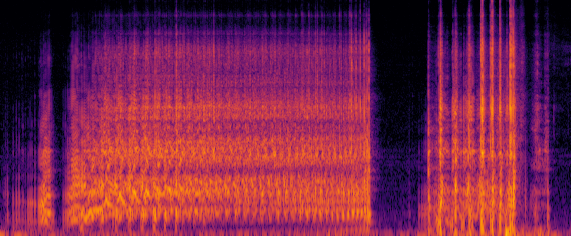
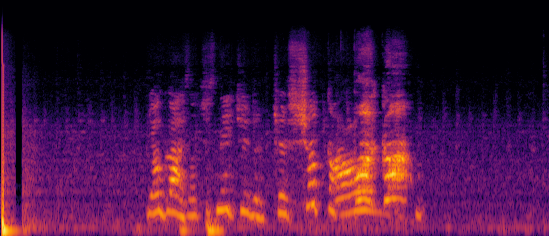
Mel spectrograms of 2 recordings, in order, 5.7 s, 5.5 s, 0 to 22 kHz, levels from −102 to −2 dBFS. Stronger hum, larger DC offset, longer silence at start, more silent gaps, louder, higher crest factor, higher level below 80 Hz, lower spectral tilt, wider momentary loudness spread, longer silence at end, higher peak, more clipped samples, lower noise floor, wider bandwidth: neither; neither; about the same, 0 s vs 0 s; neither; about the same, -26 LUFS vs -24 LUFS; first, 28 dB vs 22 dB; second, -44 dBFS vs -34 dBFS; second, -2.5 dB/octave vs -6 dB/octave; about the same, 13 LU vs 15 LU; second, 0.15 s vs 1.3 s; first, 0 dBFS vs -4 dBFS; neither; about the same, -56 dBFS vs -59 dBFS; first, over 20 kHz vs 11.5 kHz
